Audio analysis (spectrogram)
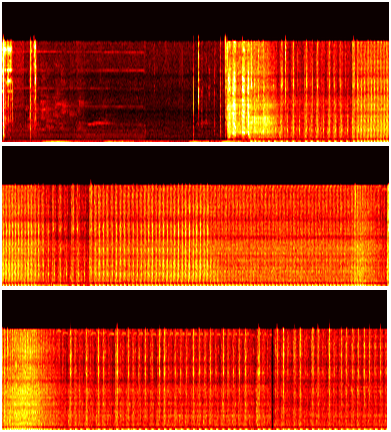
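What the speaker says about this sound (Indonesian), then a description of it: "pokoknya ya gua nyalain dulu dan ini motor gua panasin dulu" A fuel-injected Suzuki Satria motorcycle starts after some clatter and idles loudly and close, warming up in a steady throaty drone with a brief rev in the middle.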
